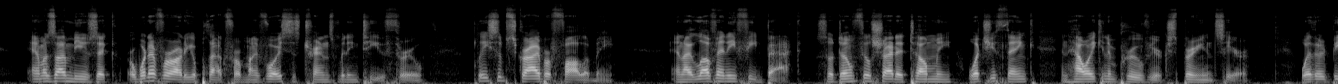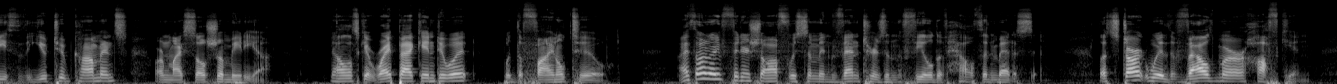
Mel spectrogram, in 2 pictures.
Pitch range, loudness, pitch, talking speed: 110-140 Hz, -25 LUFS, 125 Hz, 190 wpm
